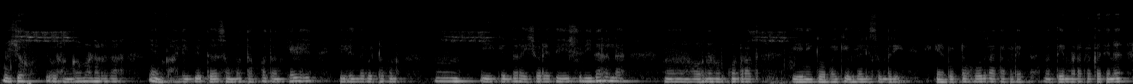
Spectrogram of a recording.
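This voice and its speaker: A man's voice: high-pitched, steady tone, fast talker, few pauses, mellow, slight background noise, lightly acted. A man voicing a cowardly young man who begs for forgiveness in a whining North Karnataka accent. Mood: sly muttering. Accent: North Karnataka Kannada. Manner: whining, begging.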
